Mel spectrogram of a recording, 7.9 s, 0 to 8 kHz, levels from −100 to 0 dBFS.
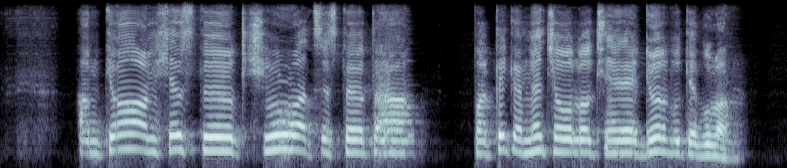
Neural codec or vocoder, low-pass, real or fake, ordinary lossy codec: codec, 44.1 kHz, 1.7 kbps, Pupu-Codec; 7.2 kHz; fake; Opus, 64 kbps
